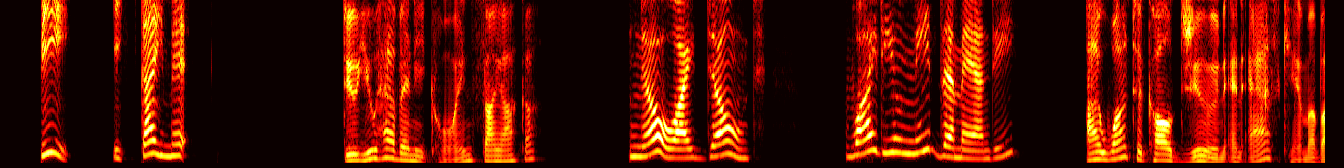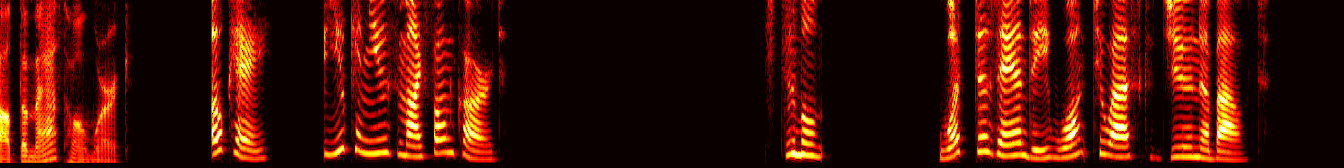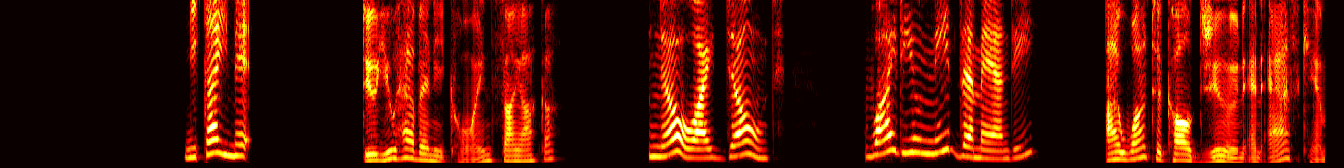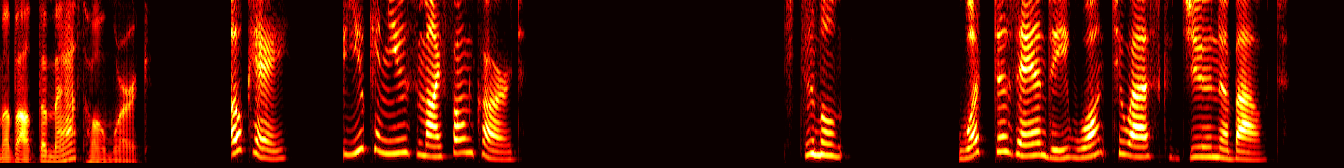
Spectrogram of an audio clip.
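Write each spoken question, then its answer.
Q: What does Andy want to ask June about?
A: The math homework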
